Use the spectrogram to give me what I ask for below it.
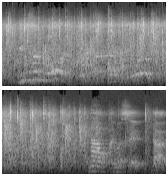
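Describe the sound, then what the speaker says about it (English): Audience applause at a Pilipino musical show, a dense wash of many hands clapping at moderate loudness that thins toward the end, with voices and cheers mixed in. "Please give yourselves a round of applause."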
